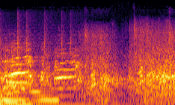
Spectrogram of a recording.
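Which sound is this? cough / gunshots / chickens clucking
chickens clucking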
